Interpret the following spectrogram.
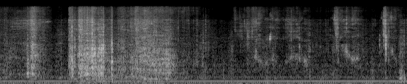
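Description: Powdery freezer frost being scraped loose and gathered. Several scraping strokes come in the first two seconds, the longest about a second in, followed by a few faint crackles of the frost.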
